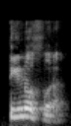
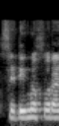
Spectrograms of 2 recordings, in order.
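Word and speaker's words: Ctenophora: Coelenterata and this one इज टिनोफोरा, ठीक है। सी is silent, सिटिनो मत पढ़ना, ठीक है। सिटिनोफोरा नहीं है, ये क्या है? टिनोफोरा, okay.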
